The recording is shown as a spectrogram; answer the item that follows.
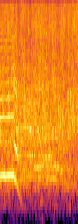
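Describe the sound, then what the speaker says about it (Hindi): A studio audience on the Hindi comedy talk show The Kapil Sharma Show claps, steady, full applause continuing after a brief tone. "एक बार ताली हो जाए"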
